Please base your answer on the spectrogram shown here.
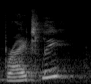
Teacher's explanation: They also don't go to a closed vowel the way German diphthongs do. The diphthongs in English are bright A followed by open capital I, as in brightly.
